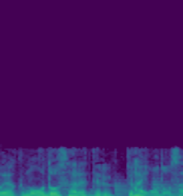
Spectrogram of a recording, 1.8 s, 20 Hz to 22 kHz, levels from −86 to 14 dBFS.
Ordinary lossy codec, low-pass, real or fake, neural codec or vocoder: none; 5.4 kHz; real; none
